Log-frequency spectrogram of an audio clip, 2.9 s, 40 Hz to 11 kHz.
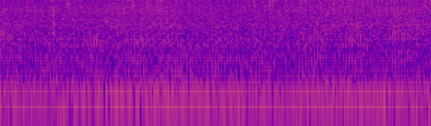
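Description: A La-9 propeller fighter's piston engine in War Thunder drones at a constant loud level, steady and uninterrupted with no voices.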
